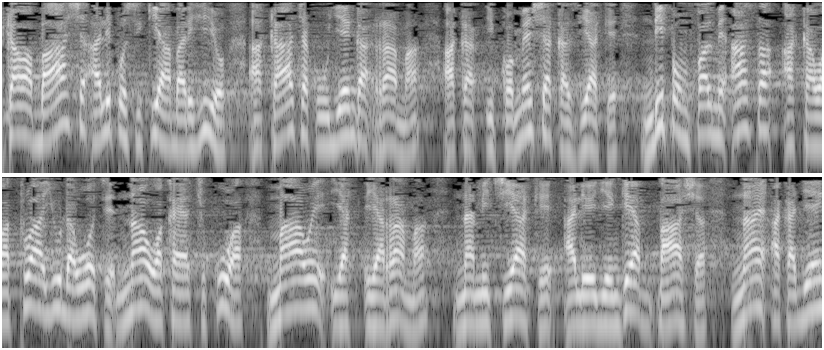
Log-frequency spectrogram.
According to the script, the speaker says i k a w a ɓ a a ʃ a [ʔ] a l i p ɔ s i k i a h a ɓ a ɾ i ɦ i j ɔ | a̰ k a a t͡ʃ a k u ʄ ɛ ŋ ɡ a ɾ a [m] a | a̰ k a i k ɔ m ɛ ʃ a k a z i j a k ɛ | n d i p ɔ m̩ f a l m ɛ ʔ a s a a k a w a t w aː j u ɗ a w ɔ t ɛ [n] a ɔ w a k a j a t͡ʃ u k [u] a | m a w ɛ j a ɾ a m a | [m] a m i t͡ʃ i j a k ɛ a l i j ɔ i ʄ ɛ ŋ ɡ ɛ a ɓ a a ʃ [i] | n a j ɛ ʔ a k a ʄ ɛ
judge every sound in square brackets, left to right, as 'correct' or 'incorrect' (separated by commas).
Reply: correct, correct, correct, correct, incorrect, incorrect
